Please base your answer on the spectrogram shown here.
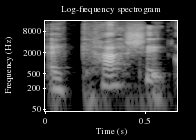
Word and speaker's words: Akashic: In your introduction, um, it says you have expertise in the akashic records.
